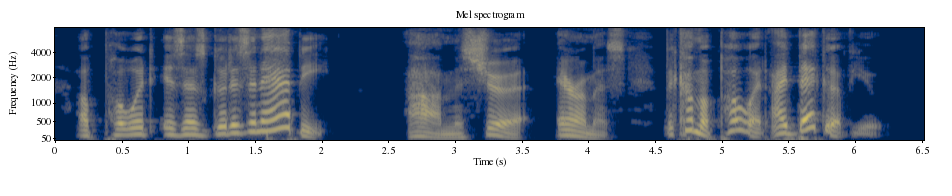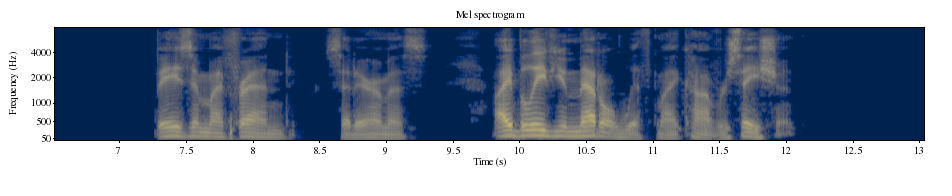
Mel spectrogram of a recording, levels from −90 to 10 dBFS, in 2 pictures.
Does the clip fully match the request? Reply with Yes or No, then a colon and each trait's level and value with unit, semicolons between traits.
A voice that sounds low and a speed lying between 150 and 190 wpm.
No: low, 130 Hz; average, 140 wpm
